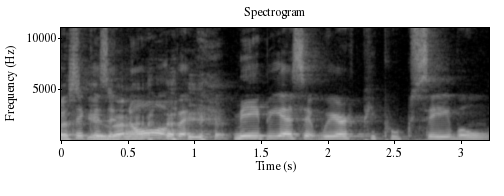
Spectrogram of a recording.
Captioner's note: laughing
